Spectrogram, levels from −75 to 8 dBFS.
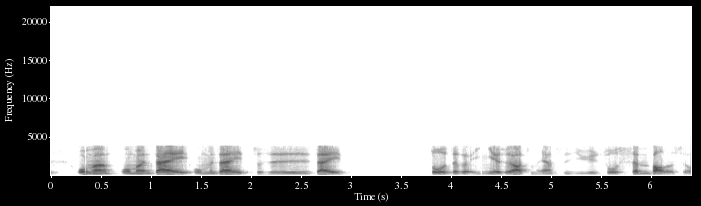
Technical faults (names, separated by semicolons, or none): packet loss on an ADPCM call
